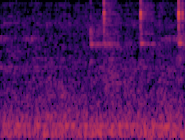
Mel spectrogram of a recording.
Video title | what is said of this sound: Cara membuka penutup Gotri pada regulator -- kamu harus tau | kalau kering kalau digoyang-goyang begini ini suaranya nyaring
